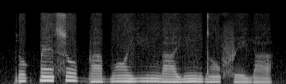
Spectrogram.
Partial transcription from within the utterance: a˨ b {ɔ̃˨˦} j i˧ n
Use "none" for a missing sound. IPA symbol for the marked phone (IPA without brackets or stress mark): ɔ̃˧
